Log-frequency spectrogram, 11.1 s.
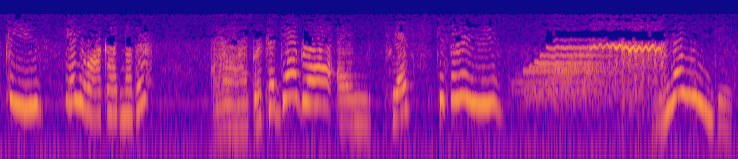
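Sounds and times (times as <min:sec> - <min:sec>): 
speech: 0:01.1 - 0:02.4, 0:03.2 - 0:07.6, 0:09.8 - 0:11.0
white coach horse whinnying: 0:07.8 - 0:10.0.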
